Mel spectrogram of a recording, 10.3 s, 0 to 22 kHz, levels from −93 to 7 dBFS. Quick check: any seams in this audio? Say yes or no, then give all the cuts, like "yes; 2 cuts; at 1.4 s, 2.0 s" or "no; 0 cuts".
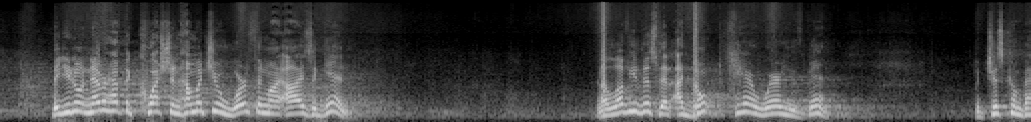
yes; 1 cut; at 6.6 s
